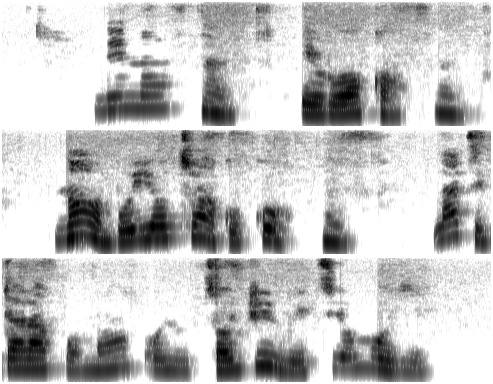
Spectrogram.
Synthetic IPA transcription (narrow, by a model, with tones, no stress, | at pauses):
nĩ˦nũ˦ | h̩˨ | e˨ɾo˨ɔ˧kã˨ | hũ˨ | nãː˦˨bo˨˦je˦o˦tũ˦a˦˨ko˨˦ko˦˨ | h̩˨ | la˦ti˧da˧ɾa˧k͡pɔ˨mɔ̃˨˦o˧lu˨tʰɔ˨˦d͡ʒu˦i˦˨we˨˦ti˦o˦mo˦˨je˨˦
